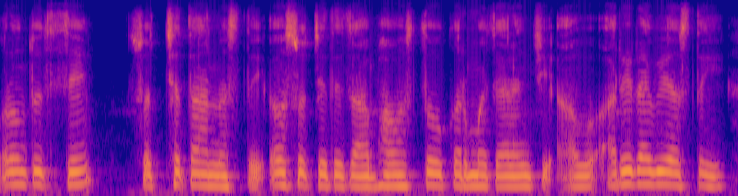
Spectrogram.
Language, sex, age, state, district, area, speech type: Marathi, female, 60+, Maharashtra, Pune, urban, spontaneous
